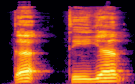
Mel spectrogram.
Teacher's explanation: حمزہ ساکن ہے لہذا یہاں پہ جھٹکے کے ساتھ پڑھیں گے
